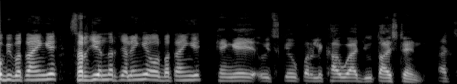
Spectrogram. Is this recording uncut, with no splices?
no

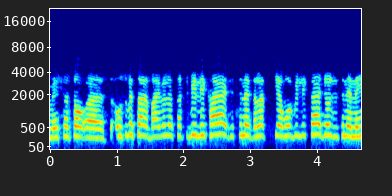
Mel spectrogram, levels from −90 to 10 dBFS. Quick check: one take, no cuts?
yes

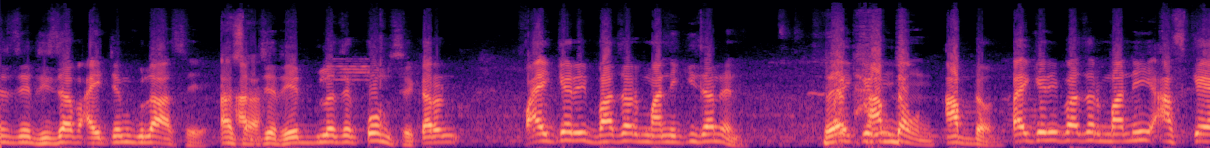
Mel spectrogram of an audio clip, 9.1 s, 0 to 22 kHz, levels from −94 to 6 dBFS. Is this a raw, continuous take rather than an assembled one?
yes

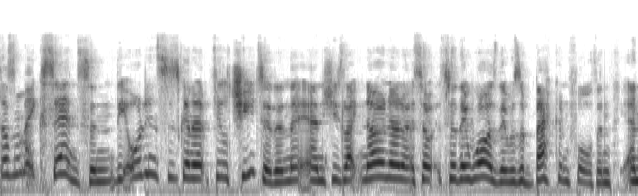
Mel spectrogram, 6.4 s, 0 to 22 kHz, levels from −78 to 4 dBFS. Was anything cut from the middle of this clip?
no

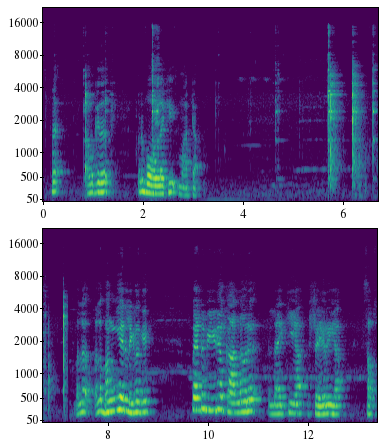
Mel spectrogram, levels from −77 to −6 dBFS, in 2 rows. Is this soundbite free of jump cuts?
no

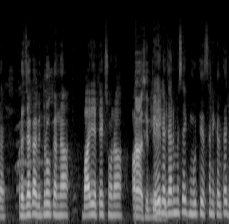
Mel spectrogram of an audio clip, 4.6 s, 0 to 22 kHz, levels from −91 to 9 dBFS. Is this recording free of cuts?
no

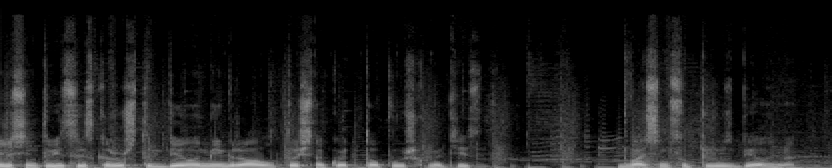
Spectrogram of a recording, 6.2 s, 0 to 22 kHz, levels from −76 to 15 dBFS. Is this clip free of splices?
yes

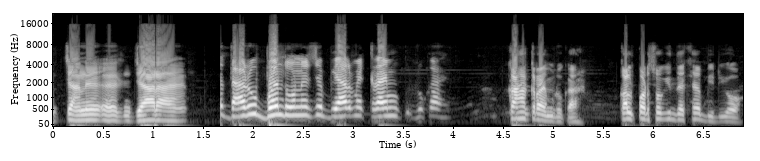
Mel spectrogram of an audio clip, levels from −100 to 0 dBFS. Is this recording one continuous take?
no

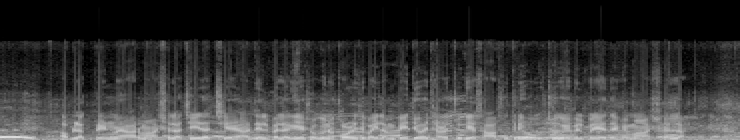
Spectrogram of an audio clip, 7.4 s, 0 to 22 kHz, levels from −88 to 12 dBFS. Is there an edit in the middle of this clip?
no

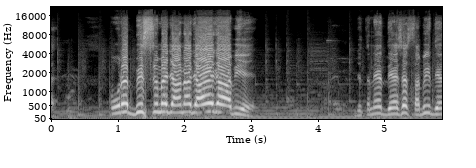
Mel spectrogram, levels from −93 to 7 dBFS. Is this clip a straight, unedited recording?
yes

